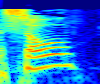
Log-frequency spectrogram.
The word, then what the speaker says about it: Seoul: She threw nearly $20,000 of cash into a downtown, I don't know, a Seoul walkway. – Yeah, that's how it's pronounced.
